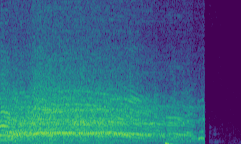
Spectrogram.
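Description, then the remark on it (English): A large crowd cheers loudly and continuously, a dense roar of many voices with whoops and yells, holding steady for about two and a half seconds before cutting off abruptly. “Now, I do want to say that, of course, the people that are there in front, and if you've noticed the immense cheering that's going on, the majority, the vast majority of British citizens are in favor of appeasement.”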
